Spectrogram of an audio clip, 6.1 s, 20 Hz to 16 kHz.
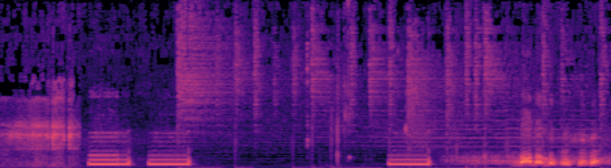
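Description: Telephone keypad tones sound while dialing a number from a classified advert for an Amiga 600: three distinct, loud tone bursts with quiet line hiss and faint clicks between them, then a burst of ringing or line noise at the end.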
